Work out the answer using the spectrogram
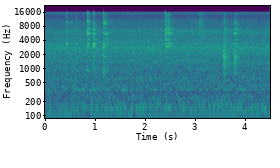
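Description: Chicken frying in ghee, sizzling steadily in an aluminium pot, while a metal spoon clinks and scrapes against a plate a few times as chopped green chillies and curry leaves are pushed in, followed by stirring knocks in the pot.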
